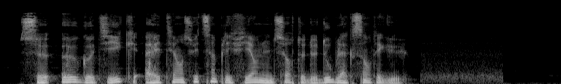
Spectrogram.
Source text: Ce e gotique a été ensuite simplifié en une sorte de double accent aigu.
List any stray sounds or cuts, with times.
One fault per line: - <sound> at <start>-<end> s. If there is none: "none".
none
